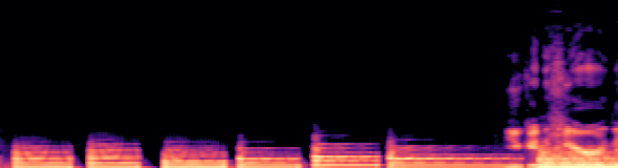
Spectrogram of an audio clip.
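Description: Tonal notes played through an Eventide Rotary speaker effect with an LFO modulating the rotor speed, giving a sequence of sustained organ-like tones that gradually lengthen, then a final swirling chord with a wavering, shimmering texture.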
